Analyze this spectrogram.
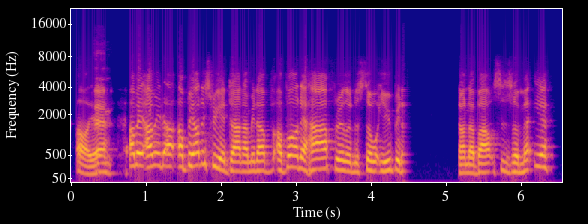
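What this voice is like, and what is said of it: Strong, hard-to-understand accent. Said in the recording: “people start to understand your accent. ... The first time I heard you talk, I was like, I can't understand anything he's saying.”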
